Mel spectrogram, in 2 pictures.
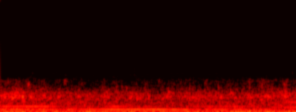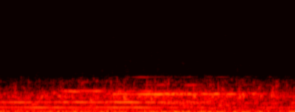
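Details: Whale song with long, low, steady moans forming layered harmonic tones, higher drawn-out notes joining partway through over a constant underwater rumble.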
